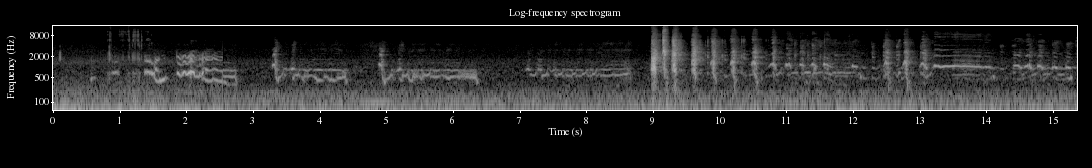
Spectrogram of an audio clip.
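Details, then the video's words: Foxes gekker while fighting and establishing a pecking order, recorded in 2021. Faint wavering whines and squeals come first, then a burst of loud rapid stuttering clicks and chatter, ending in warbling squeals. "Fox Gekkering And Funny Noises"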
